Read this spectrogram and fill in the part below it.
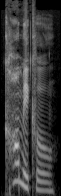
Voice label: "comical", voice

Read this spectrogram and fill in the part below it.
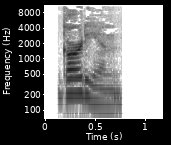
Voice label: "guardian", spelling

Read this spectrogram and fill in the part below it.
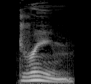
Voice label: "dream", English

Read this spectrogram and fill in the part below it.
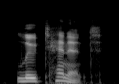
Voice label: "lieutenant", spelling

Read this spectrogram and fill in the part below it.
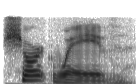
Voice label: "shortwave", English

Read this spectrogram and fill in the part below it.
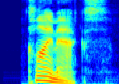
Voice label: "climax", voice

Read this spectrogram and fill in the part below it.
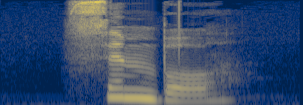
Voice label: "symbol", English

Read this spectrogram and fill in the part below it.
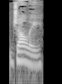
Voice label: "jolly", English

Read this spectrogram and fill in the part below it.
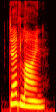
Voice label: "deadline", English

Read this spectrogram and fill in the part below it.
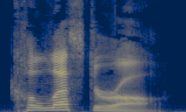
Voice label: "cholesterol", English, voice

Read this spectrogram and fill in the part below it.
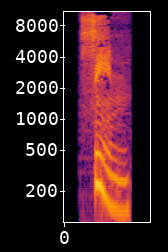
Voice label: "seem", english spelling

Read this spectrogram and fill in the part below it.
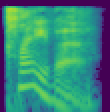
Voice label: "clava", English

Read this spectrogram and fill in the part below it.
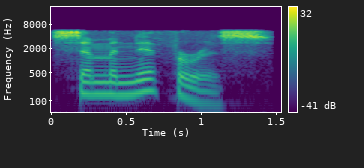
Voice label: "seminiferous", English

